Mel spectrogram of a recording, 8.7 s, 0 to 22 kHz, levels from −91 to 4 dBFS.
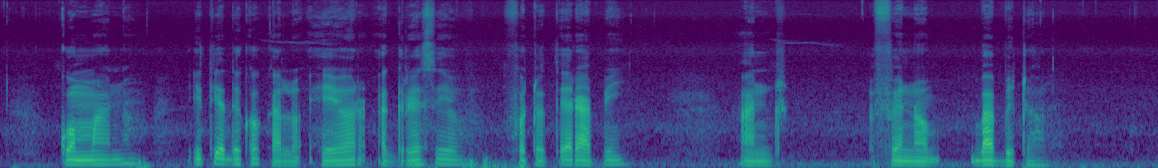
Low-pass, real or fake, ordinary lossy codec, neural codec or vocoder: none; real; none; none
